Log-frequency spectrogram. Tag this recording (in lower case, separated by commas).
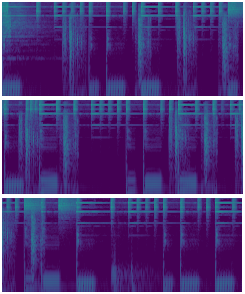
music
